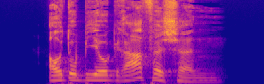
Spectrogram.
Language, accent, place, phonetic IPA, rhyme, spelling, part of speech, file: German, Germany, Berlin, [ˌaʊ̯tobioˈɡʁaːfɪʃn̩], -aːfɪʃn̩, autobiographischen, adjective, De-autobiographischen.ogg
- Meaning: inflection of autobiographisch: 1. strong genitive masculine/neuter singular 2. weak/mixed genitive/dative all-gender singular 3. strong/weak/mixed accusative masculine singular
